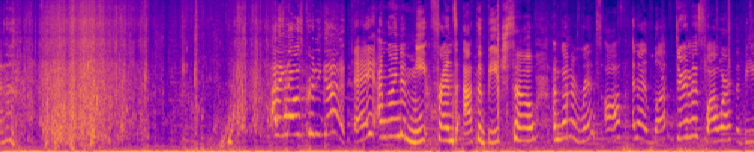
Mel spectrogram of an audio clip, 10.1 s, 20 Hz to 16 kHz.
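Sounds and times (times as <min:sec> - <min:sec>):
large splash and churning water: 0:00.3 - 0:02.1
woman's voice: 0:03.6 - 0:10.0.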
